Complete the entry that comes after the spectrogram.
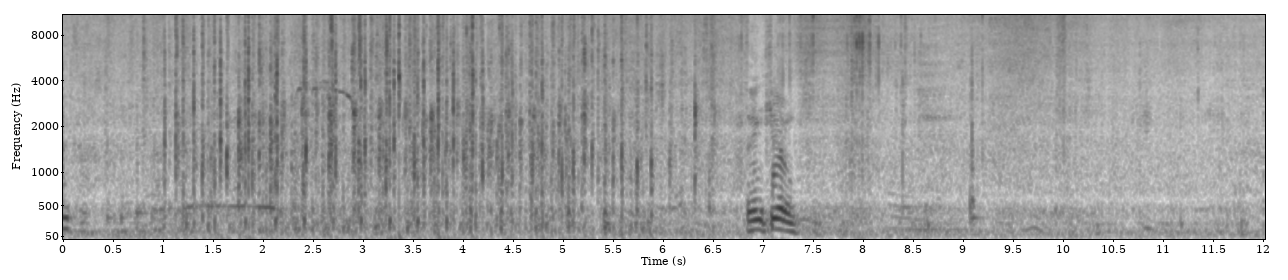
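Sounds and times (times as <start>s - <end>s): crowd applauding: 0.8s - 6.5s.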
